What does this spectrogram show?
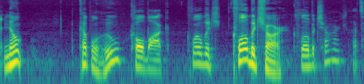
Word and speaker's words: Klobuchar: Sanders, a lot of Biden, and a couple Kumacher. I don't know. Nope. Couple who? Kolbach. Klobuchar. Klobuchar?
